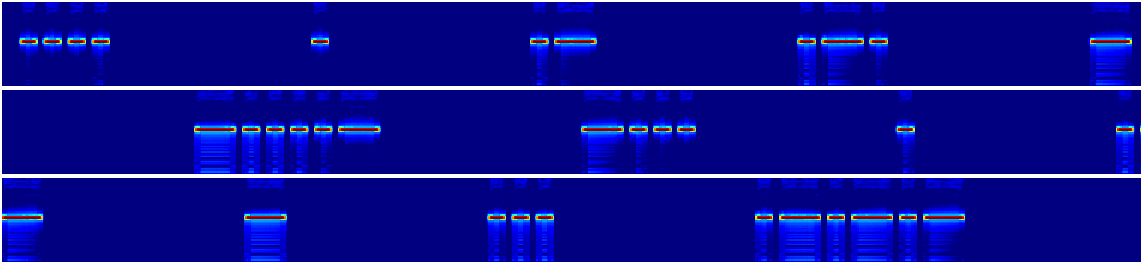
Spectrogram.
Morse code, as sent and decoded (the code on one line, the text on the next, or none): .... .- .-. - -....- -... .- - ... .-.-.-
HEART-BEATS.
